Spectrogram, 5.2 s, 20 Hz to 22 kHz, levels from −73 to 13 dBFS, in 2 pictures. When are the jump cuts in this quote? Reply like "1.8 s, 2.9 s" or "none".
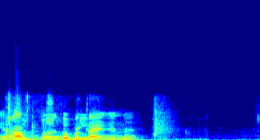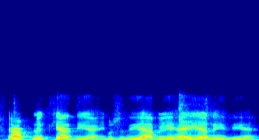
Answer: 3.7 s

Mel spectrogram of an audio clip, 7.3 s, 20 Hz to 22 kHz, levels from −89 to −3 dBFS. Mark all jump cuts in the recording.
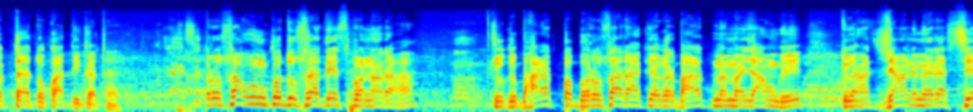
1.5 s

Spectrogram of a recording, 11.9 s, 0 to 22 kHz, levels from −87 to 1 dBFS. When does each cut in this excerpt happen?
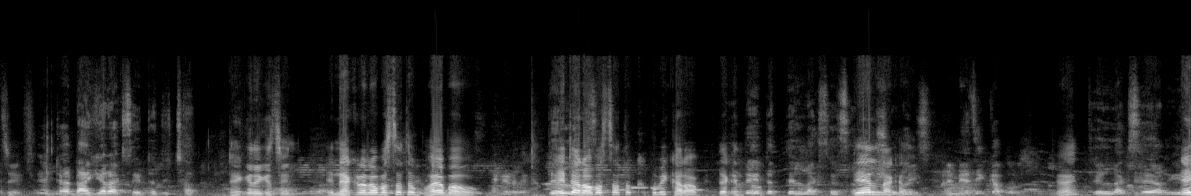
none

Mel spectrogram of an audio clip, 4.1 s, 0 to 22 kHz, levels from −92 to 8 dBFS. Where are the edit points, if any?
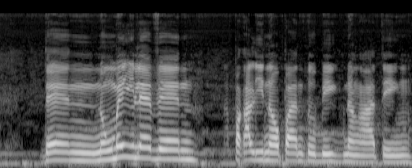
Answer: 2.3 s

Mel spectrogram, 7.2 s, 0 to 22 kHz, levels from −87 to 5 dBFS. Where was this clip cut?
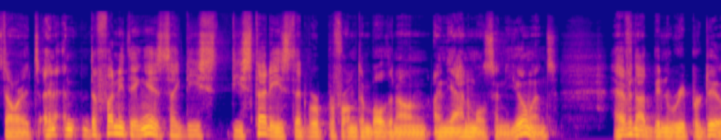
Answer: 4.3 s

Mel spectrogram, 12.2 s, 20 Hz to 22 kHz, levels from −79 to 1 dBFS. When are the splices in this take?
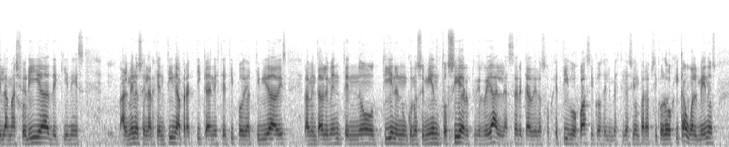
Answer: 7.0 s

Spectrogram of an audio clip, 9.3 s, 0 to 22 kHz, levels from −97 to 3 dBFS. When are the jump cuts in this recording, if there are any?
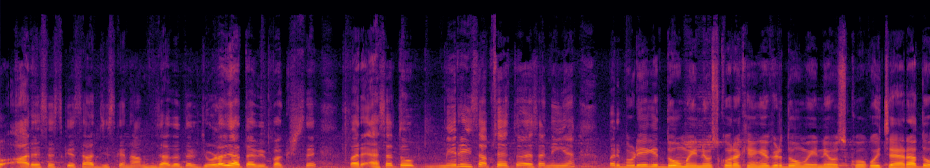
6.2 s

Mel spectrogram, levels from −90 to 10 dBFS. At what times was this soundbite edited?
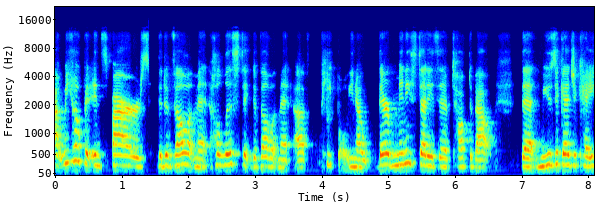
1.4 s, 4.7 s

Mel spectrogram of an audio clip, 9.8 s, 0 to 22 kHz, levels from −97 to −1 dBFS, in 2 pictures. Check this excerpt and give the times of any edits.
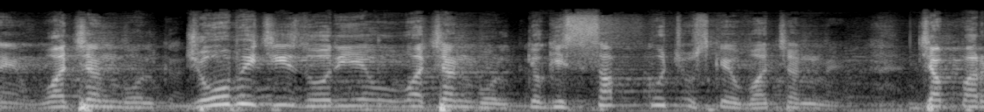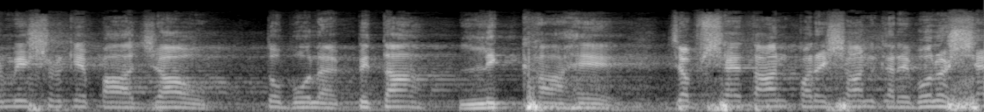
0.8 s, 2.6 s, 4.3 s

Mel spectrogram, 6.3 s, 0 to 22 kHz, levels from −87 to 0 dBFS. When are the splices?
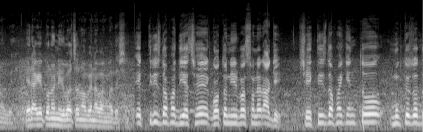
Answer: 2.0 s

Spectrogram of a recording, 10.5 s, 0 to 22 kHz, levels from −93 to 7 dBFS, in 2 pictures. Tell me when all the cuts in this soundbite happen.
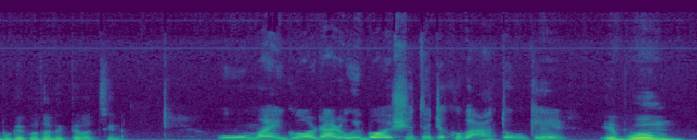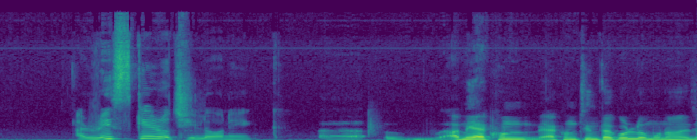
none

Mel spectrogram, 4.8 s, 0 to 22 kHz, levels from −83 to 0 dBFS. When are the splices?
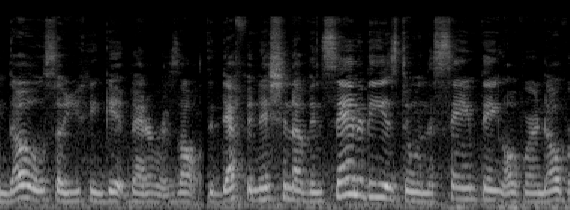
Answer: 1.7 s

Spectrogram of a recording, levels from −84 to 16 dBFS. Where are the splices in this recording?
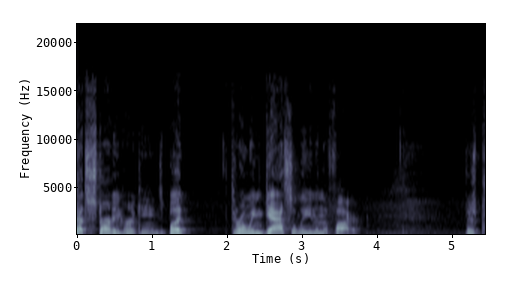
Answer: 2.6 s

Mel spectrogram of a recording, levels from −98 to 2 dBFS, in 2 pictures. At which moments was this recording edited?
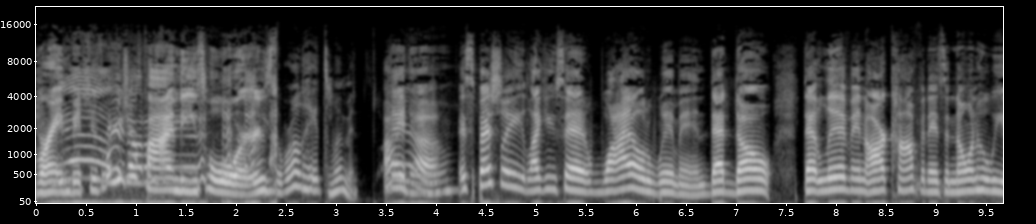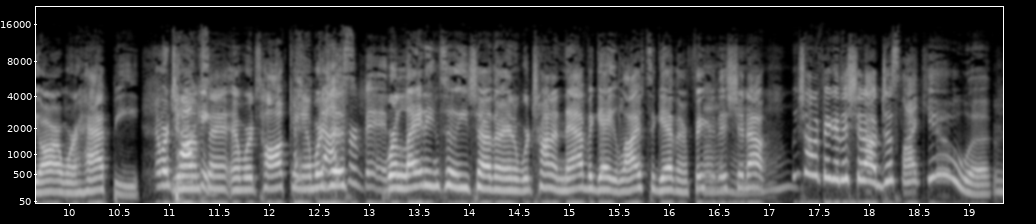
2.3 s

